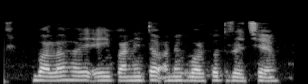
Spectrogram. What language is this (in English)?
Bangla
